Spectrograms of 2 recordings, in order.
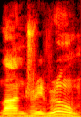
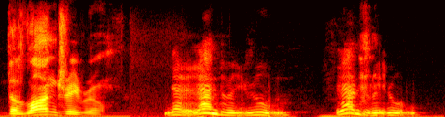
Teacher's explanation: emphasized the word room saying laundry room okay this is GNA the stress is going to be at the beginning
